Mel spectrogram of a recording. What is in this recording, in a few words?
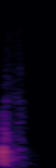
footstep hide carpet walk; Rust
